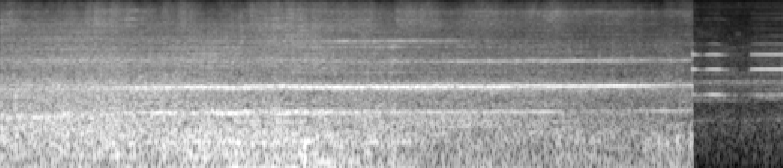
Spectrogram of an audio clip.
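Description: EMU local train running alongside the platform: a steady rumble of wheels on rails with an electric motor whine that rises slowly in pitch as the train picks up speed. Near the end the sound cuts off sharply, and a short horn note sounds.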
